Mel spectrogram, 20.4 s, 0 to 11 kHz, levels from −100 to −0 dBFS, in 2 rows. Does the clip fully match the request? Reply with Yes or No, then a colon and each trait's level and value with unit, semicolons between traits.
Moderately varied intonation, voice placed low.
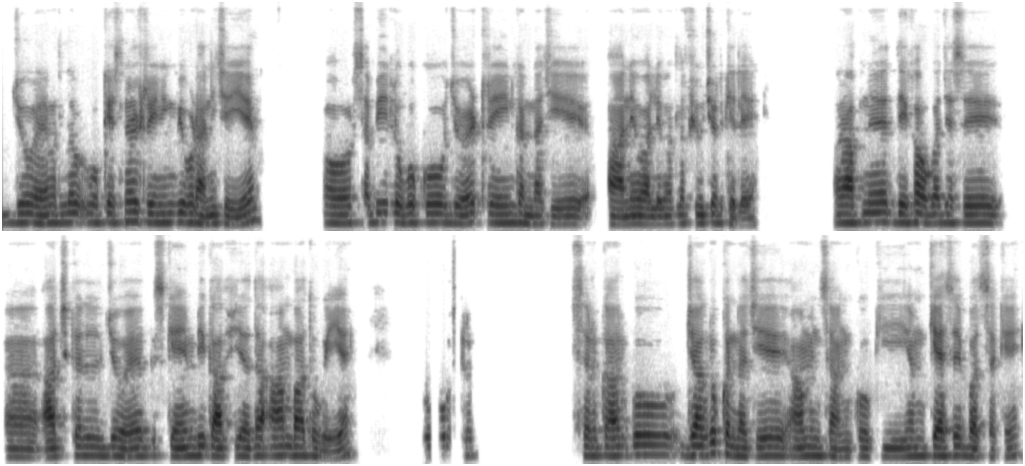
No: narrow, 1.8 semitones; low, 125 Hz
